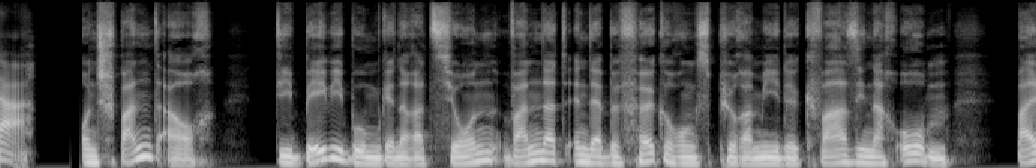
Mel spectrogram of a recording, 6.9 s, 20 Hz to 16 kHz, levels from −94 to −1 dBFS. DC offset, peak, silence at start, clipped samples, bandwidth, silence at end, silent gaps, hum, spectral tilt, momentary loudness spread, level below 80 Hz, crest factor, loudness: under 0.1%; -8 dBFS; 0 s; under 0.1%; 16 kHz; 0 s; 0.47-0.53 s; none; -5.5 dB/octave; 6 LU; -42 dBFS; 16 dB; -23 LUFS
